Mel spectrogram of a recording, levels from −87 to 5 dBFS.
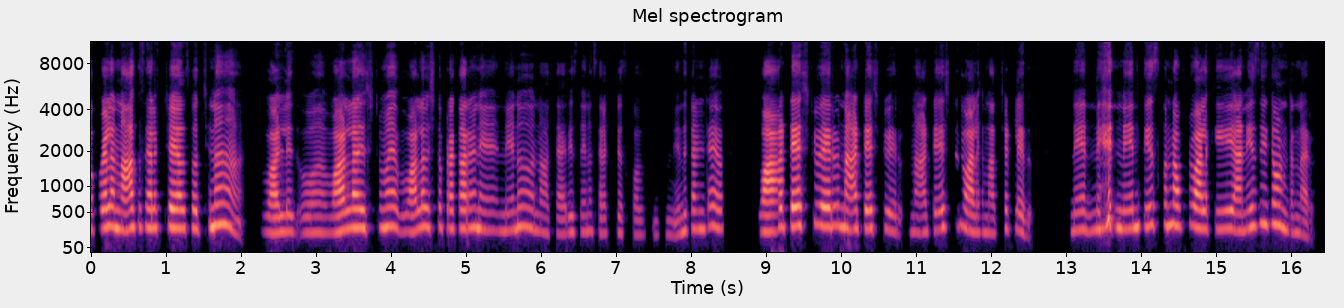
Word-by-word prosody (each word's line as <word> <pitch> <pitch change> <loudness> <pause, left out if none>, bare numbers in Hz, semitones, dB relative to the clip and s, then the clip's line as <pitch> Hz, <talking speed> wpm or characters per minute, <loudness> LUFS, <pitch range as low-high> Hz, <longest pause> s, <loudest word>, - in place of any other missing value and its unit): ఒకవేళ 270 +3 +3 0.2
నాకు 275 +3 +4
సెలెక్ట్ 275 0 0
చేయాల్సొ‌చ్చినా, 270 +2 +3 0.7
వాళ్ళే 215 +2 +1 0.2
వా 215 - -8 0.3
వాళ్ళ 235 +4 +5 0.2
ఇష్టమే 280 +2 -3 0.2
వాళ్ళ 230 +5 +1
ఇష్ట 285 +1 -10
ప్రకారమే 265 +1 +1
నే - - -5 0.3
నేనూ 250 +4 -5 0.3
నా 220 - -9
శారీస‌యినా 220 +3 -12
సెలెక్ట్ 205 +1 -15
చేసుకోవాల్సుంటుంది. 190 -2 -20
ఎందుకంటే, 260 +5 -7 0.7
వాళ్ళ 230 +5 +7
టేస్ట్ 295 +2 +4
వేరు. 290 0 +5
నా 260 - +4 0.2
టేస్ట్ 270 +1 -1
వేరు. 220 -6 -10 0.2
నా 210 - -7 0.2
టేస్ట్‌ది 275 +4 -7
వాళ్ళకి 220 -2 -1
నచ్చట్లేదు. 235 +2 -8 0.6
నేన్ 250 -1 -5
నేన్ 255 +3 +3
నేను 270 +2 -1
తీసుకున్నప్పుడు 305 0 -2
వాళ్ళకి 260 -1 +1 0.2
అన్‌ఈజీగా 305 +6 -2
ఉంటన్నారు. 215 -8 -9
260 Hz, 130 wpm, -21 LUFS, 225-280 Hz, 0.7 s, వాళ్ళ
